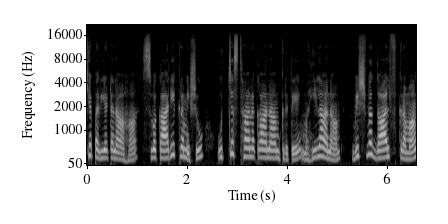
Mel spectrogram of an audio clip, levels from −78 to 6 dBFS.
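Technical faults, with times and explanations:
2.00 s, compressed frames skipped: the speech jumps forward by about three frames, dropping roughly 70 ms, because those frames never reached the decoder intact.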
